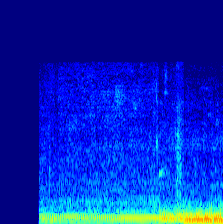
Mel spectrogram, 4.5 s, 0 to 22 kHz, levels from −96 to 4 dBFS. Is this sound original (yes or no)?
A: yes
